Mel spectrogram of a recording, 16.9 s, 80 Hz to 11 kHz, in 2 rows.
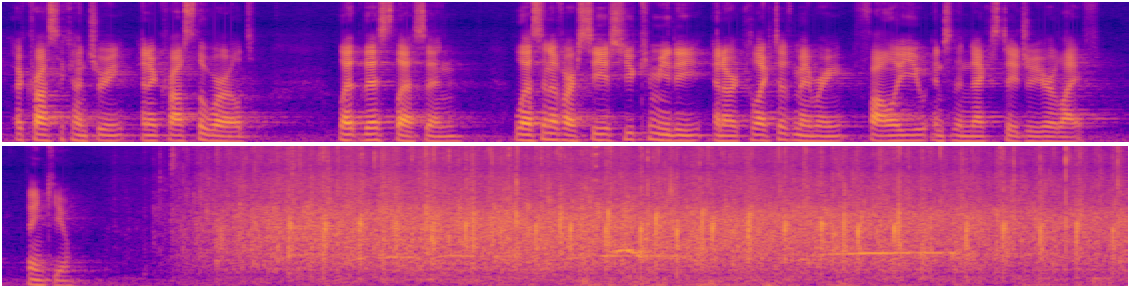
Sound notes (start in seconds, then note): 9.6 audience applauding and cheering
